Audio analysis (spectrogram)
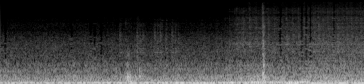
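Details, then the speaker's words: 1966 Dodge Dart GT, Slant Six 225 automatic, floored in third with kickdown linkage adjusted about two or three threads. Steady low drone under hard throttle, with a brief change as it kicks down to second and pulls cleanly. Normal kickdown shift. "it's supposed to knock down in the second gear and that gives you that extra gear boost"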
